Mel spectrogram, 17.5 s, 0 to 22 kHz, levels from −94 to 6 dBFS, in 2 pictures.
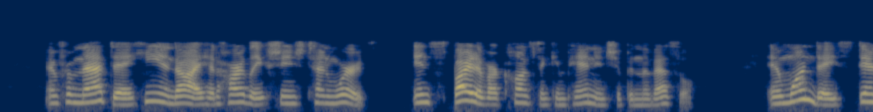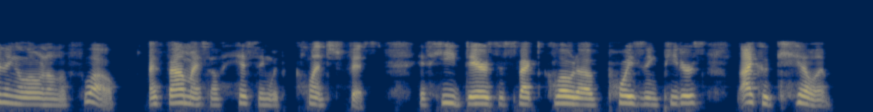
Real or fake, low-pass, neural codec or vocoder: real; 5.4 kHz; none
